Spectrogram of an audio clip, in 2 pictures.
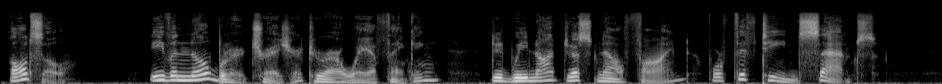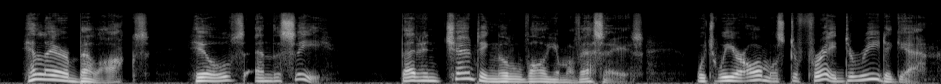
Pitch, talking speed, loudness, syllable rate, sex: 155 Hz, 120 wpm, -20 LUFS, 4.0 syllables/s, male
